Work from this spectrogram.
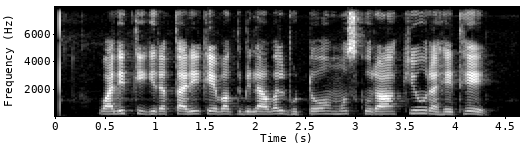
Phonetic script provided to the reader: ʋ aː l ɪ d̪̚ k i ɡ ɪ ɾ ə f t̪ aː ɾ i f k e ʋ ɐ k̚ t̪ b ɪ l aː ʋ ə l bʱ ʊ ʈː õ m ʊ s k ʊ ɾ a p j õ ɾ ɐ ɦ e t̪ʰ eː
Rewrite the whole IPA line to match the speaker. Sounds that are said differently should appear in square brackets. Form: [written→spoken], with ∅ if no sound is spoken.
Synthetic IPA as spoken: ʋ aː l ɪ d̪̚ k i ɡ ɪ ɾ ə f t̪ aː ɾ i [f→∅] k e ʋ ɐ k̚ t̪ b ɪ l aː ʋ ə l bʱ ʊ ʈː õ m ʊ s k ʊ ɾ a [p→k] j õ ɾ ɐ ɦ e t̪ʰ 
